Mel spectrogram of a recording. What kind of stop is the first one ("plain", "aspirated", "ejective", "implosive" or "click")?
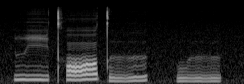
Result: aspirated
